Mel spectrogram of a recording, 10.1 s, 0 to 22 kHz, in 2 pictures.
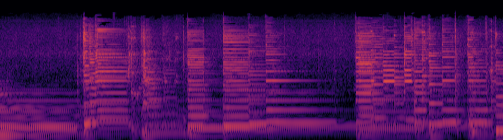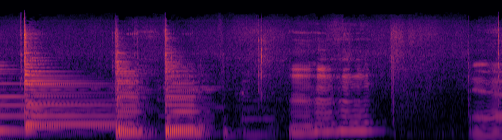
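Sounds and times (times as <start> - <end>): man humming: 7.9 - 9.0.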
